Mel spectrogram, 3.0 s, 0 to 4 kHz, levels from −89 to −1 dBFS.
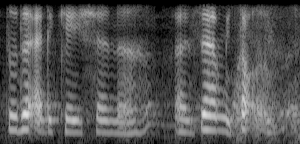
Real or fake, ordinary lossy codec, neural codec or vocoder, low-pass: fake; none; codec, 24 kHz, 6 kbps, HILCodec; 3.6 kHz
